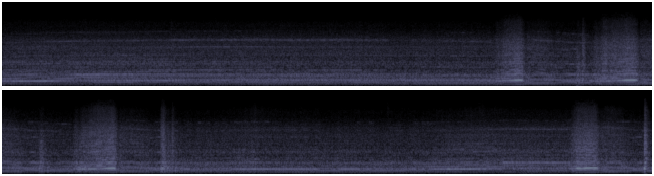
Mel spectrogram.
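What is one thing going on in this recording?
A race car engine drones steadily up close, rising and falling in pitch.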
